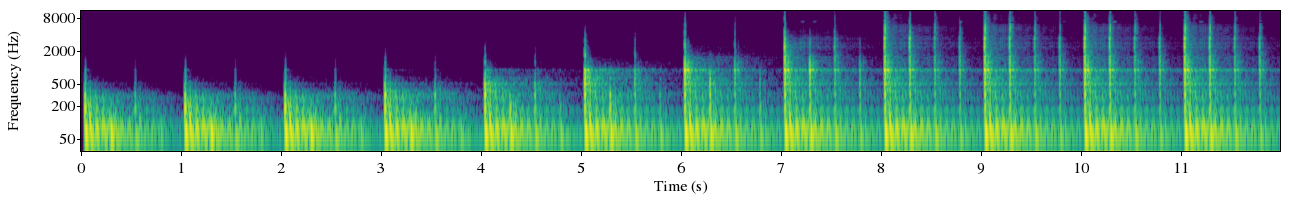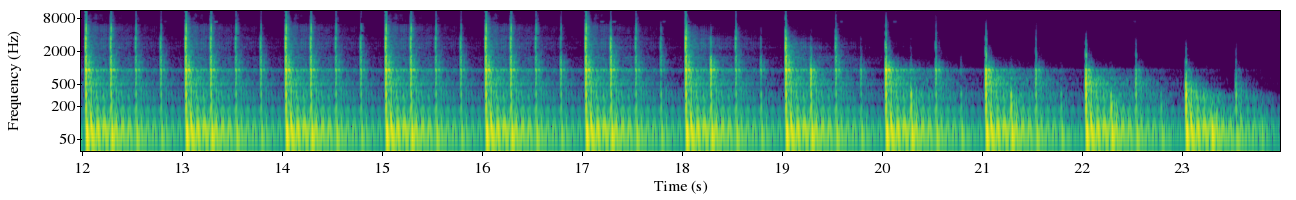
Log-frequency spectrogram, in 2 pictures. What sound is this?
Electronic Moving Percussion Seq (120 BPM)
Moving Percussion Sound with Filter fade in and fade out.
